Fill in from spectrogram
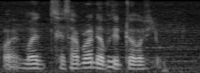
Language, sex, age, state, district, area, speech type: Assamese, male, 18-30, Assam, Dibrugarh, rural, spontaneous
